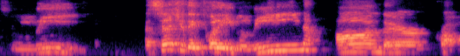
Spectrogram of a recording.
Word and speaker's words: lien: Essentially, they put a lien on their crop. I know it's spelled weird, but that's how they spell it.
